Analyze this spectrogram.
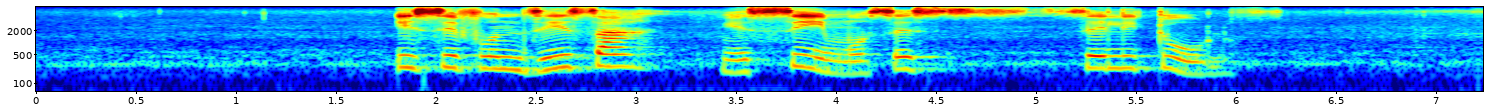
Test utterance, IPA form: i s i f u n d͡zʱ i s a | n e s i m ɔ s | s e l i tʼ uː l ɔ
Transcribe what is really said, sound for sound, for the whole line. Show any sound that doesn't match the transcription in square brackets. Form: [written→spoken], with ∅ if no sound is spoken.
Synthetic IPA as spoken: i s i f u n d͡zʱ i s a | [n→ŋ] e s i m ɔ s | s e l i tʼ uː l ɔ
